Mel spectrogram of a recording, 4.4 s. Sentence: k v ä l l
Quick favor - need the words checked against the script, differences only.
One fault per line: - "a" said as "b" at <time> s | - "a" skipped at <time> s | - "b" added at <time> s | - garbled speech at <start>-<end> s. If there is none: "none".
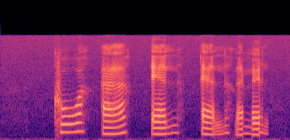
- "v" skipped at 0.9 s
- garbled speech at 3.5-4.0 s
